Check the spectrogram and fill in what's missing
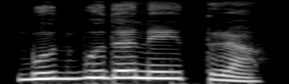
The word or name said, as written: ಬುದ್ಬುದನೇತ್ರ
